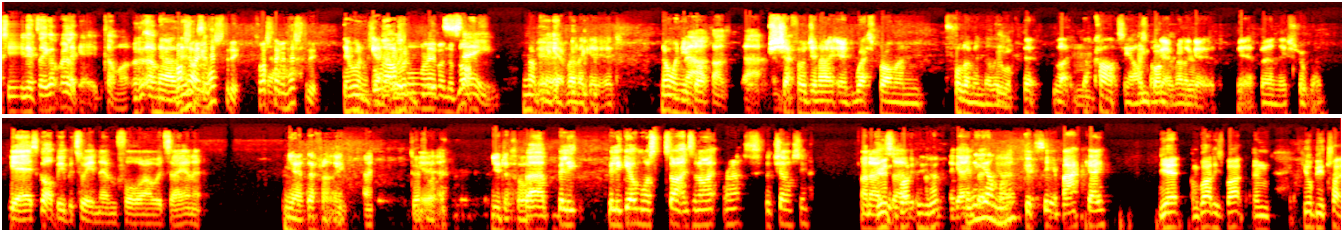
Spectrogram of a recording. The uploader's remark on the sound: as they chat over zoom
